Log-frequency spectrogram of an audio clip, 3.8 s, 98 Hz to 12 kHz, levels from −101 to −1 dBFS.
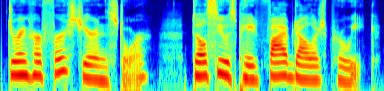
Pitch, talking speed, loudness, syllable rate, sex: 210 Hz, 220 wpm, -18 LUFS, 5.4 syllables/s, female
